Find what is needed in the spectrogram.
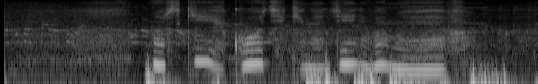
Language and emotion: Russian, sad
